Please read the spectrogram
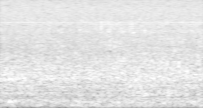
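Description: Faint steady background noise, close to room tone, with no distinct sounds standing out.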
